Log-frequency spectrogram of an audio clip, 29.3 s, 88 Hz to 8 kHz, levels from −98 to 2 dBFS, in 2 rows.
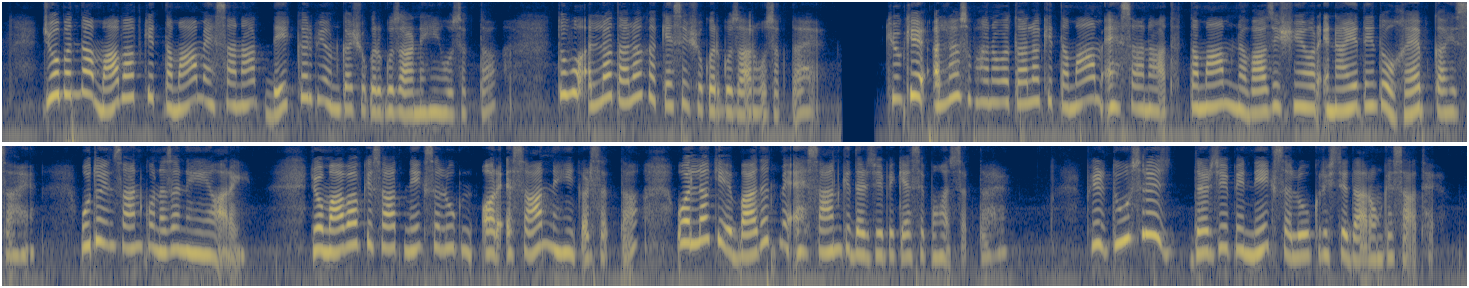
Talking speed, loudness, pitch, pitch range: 180 wpm, -28 LUFS, 270 Hz, 240-320 Hz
